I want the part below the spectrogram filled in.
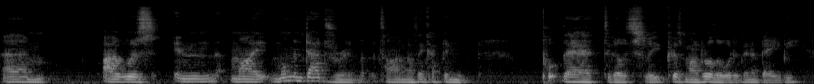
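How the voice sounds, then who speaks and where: A man telling a story informally and whimsically, with dramatic pauses and emphasis. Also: on the low side, fairly even intonation, vocal fry. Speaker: storyteller and video host. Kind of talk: informal improvised oral storytelling. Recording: roomy, faint background noise.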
